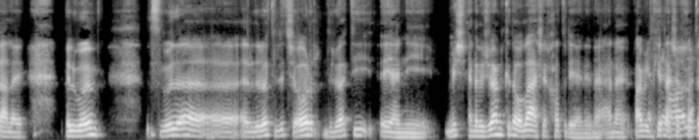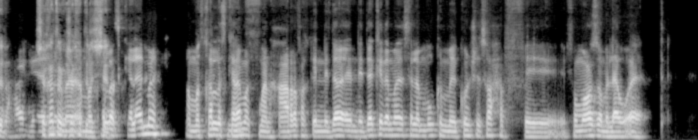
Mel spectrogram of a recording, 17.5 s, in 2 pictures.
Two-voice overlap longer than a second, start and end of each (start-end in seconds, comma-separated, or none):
8.1-10.3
